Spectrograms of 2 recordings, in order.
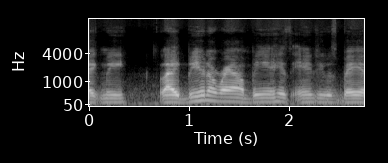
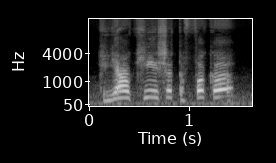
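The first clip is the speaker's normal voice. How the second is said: mock irritation, higher and louder; 14 semitones higher, 5 dB louder than usual. Acting out a hypothetical parent snapping at kids: acting irritable.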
